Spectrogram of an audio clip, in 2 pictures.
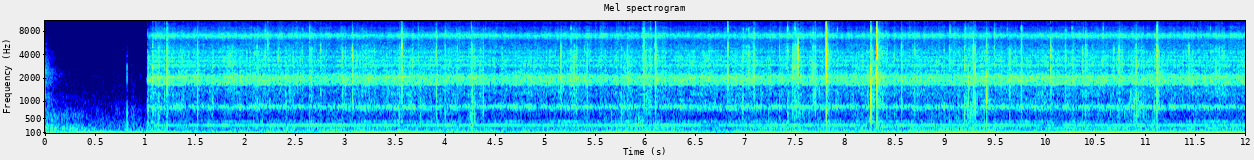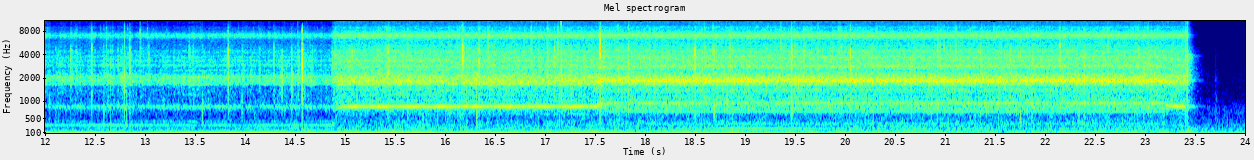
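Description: Plastic gears tick and click as they turn.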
